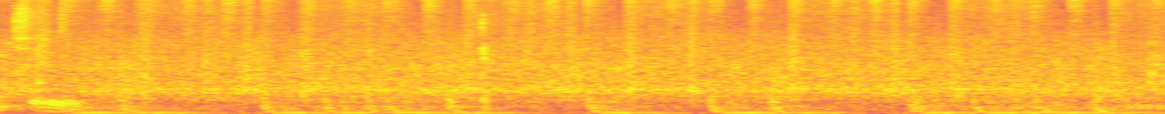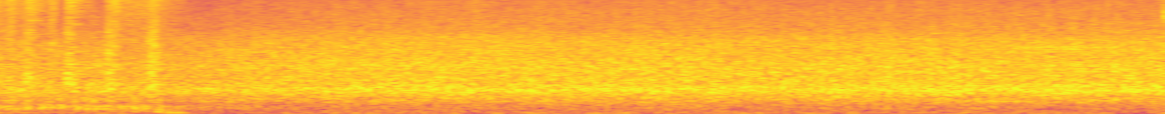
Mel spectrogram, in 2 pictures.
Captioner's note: crowd Noises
